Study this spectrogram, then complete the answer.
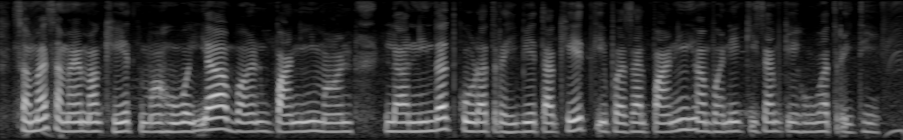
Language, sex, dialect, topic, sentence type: Chhattisgarhi, female, Western/Budati/Khatahi, agriculture, statement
